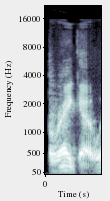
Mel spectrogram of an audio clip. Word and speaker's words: Borrego: Borrego is how you say it.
